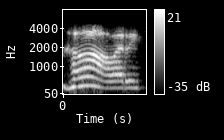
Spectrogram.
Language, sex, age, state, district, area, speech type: Kannada, female, 18-30, Karnataka, Bidar, urban, conversation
